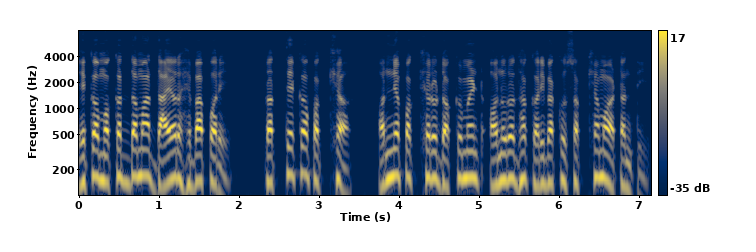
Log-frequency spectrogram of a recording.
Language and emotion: Odia, neutral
